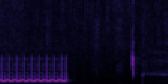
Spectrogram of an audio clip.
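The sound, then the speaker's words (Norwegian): A telephone ringing tone warbles rapidly for about a second, then stops; after a brief hush comes a sharp click and a steady electronic line tone, clear, with no voices, as a man places a phone call. “Han ringer.”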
